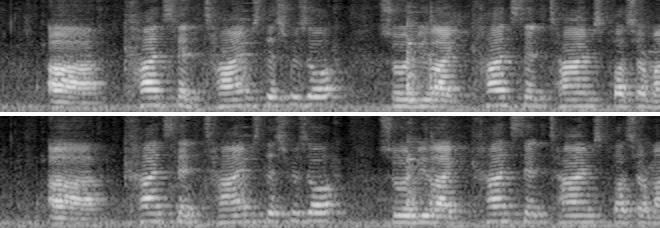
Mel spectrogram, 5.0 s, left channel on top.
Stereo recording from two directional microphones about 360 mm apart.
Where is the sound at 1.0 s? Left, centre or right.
Centre.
